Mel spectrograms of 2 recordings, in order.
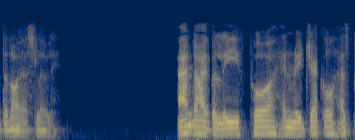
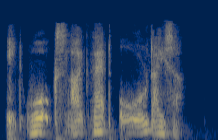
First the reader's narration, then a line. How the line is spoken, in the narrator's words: whispered Poole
